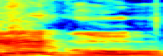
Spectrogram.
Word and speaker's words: ciego: ciego.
